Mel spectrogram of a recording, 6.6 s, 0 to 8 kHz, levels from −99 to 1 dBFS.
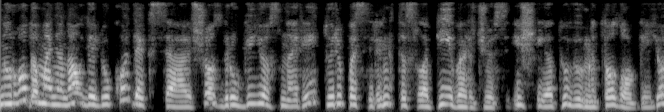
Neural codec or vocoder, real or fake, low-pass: none; real; 7.2 kHz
